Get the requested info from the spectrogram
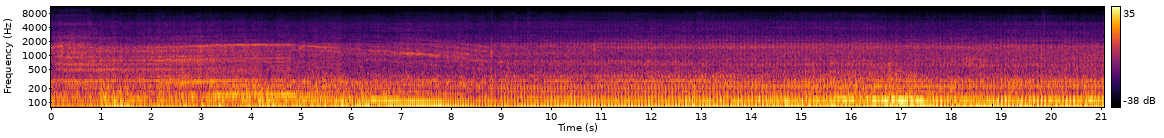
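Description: Kawasaki Ninja 250R's parallel-twin engine running as the bike rides and slows, its note rising and then falling over the first half. Through the second half it settles into a steady low idle.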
